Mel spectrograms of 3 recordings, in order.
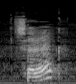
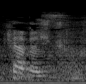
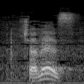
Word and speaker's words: Chavez: Well, we go to Sharek? How do you say your last name, honey? Chavez. Oh, my gosh. Oh, that's a V. No, that's okay. Chavez.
